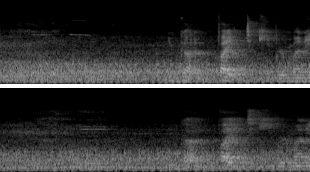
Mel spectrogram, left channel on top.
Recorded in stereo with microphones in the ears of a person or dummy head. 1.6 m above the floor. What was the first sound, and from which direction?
A woman speaking, 60° left (ahead or behind).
